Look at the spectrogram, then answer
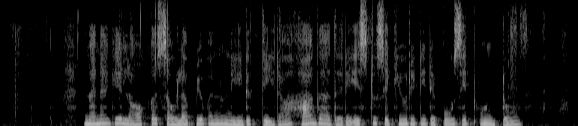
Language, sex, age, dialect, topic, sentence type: Kannada, female, 36-40, Coastal/Dakshin, banking, question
